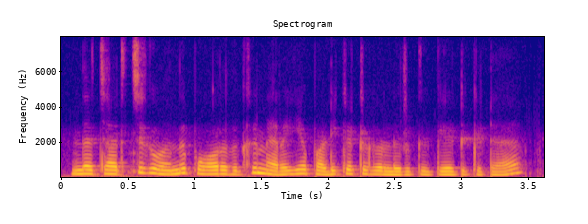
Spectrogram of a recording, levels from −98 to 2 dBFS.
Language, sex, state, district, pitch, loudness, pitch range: Tamil, female, Tamil Nadu, Nilgiris, 205 Hz, -14 LUFS, 185-220 Hz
